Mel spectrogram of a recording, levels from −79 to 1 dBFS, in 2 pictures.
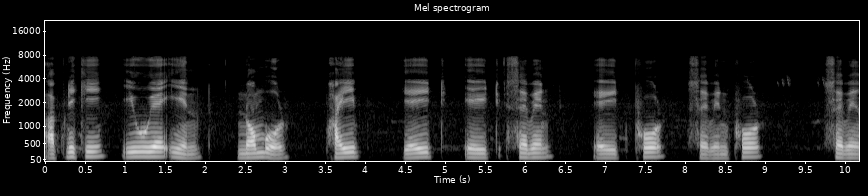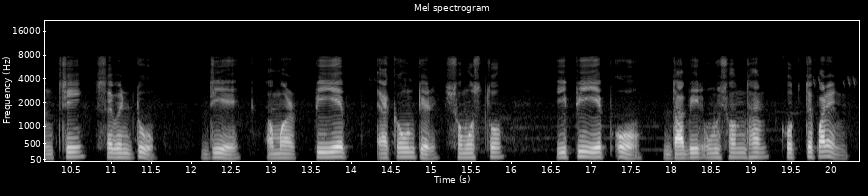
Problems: none marked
